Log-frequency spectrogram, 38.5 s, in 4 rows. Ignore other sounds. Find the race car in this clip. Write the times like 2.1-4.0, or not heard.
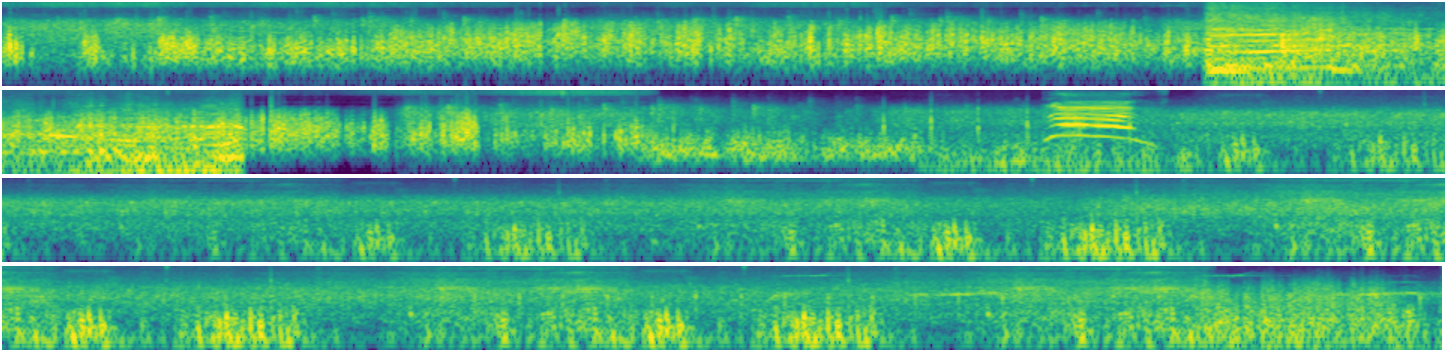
8.0-11.2.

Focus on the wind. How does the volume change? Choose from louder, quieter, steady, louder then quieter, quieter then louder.
quieter then louder.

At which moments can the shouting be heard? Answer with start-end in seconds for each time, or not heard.
16.6-17.4.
